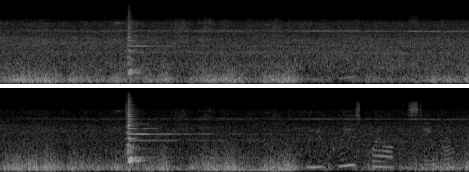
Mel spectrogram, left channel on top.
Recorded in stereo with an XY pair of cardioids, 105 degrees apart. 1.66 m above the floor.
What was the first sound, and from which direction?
A bell, 45° right.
